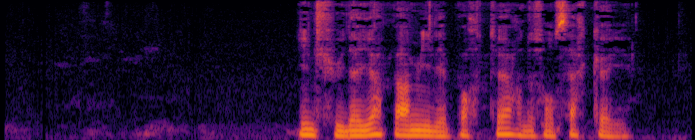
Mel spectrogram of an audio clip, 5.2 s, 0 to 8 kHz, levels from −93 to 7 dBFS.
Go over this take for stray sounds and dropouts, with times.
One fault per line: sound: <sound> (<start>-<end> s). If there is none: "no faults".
no faults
